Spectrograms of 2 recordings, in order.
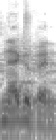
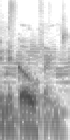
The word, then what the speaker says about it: Negovan: Like, his proper pronunciation is Negovan, but as an American, two generations in, we say Negovan, but yes.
